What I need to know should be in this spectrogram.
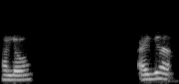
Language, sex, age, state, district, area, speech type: Odia, female, 45-60, Odisha, Sundergarh, rural, conversation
